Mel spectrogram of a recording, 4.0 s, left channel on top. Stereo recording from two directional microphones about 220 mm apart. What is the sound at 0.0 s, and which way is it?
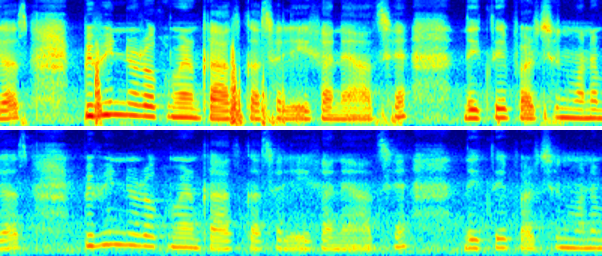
A woman's voice, 35° left (ahead or behind).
